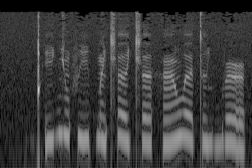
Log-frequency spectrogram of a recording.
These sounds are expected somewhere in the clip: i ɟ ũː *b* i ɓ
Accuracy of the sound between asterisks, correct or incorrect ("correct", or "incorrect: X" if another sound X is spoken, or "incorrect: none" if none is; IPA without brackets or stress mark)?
incorrect: f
